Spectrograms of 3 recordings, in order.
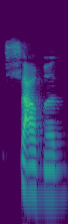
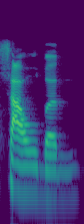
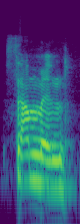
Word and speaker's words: salmon: The only other word there, and you have had this one before, but don't worry, it's that L in salmon is silent. It's just salmon, not salmon. Yeah, salmon.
